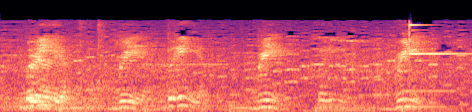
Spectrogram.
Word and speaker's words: brille: Brille. So you pronounce it like this. Brille. You have to make your face like this.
